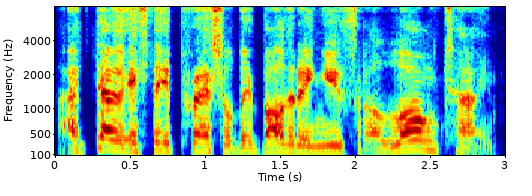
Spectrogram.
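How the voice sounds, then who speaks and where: A man voicing a gossipy Scottish village man who tells tales in an animated way, in an audiobook. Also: fairly high pitch, fairly quick, vocal fry, no echo, voice pushed up, full character voice. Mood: scornful. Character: Archie, gossipy village man, fond of a dram. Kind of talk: audiobook character dialogue.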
